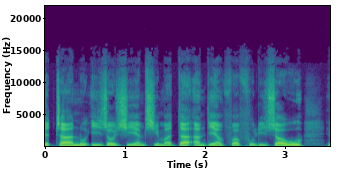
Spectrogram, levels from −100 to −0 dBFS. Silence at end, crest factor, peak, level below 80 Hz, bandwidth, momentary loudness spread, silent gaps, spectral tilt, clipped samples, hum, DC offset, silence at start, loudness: 0.15 s; 18 dB; -8 dBFS; -54 dBFS; 15 kHz; 6 LU; none; -4.5 dB/octave; under 0.1%; none; under 0.1%; 0 s; -25 LUFS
